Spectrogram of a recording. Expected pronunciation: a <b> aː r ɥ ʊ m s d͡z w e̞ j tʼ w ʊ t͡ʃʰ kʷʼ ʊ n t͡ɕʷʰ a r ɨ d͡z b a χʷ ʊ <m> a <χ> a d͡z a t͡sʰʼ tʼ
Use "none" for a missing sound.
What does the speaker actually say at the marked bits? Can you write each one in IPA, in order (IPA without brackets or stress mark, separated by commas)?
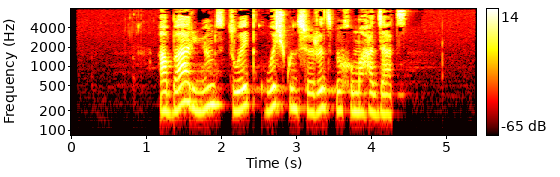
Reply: b, m, ħ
